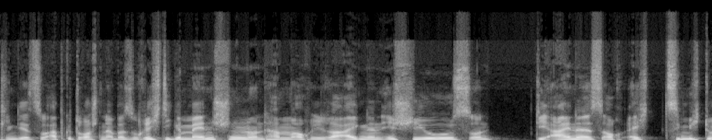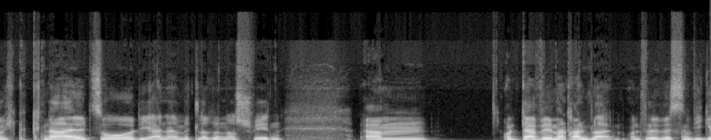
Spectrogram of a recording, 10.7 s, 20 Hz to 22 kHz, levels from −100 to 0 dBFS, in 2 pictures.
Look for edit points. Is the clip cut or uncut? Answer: cut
